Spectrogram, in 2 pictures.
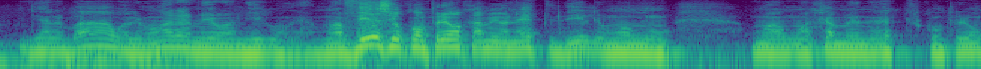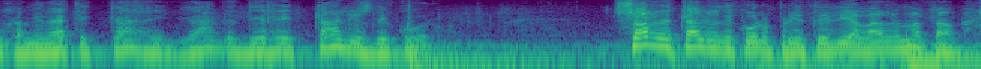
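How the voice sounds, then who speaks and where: A man with a fairly high pitch speaks in a dark, mellow tone that is somewhat breathy. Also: ordinary pitch variation, fairly quick pace. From Rio Grande do Sul, Brazil. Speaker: shoemaker and business owner. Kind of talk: interview storytelling. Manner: halting, repeats words.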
